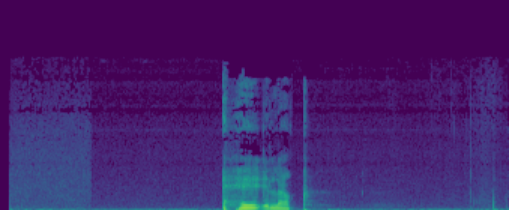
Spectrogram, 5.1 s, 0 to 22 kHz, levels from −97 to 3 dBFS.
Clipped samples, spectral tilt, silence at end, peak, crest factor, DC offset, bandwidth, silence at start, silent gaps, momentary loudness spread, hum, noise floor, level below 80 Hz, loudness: under 0.1%; -7 dB/octave; 0.1 s; -8 dBFS; 24 dB; under 0.1%; 14.5 kHz; 2.2 s; none; 22 LU; none; -57 dBFS; -46 dBFS; -24 LUFS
